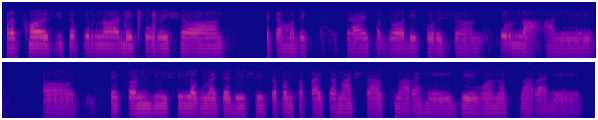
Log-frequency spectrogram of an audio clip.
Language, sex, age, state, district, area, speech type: Marathi, female, 30-45, Maharashtra, Yavatmal, rural, conversation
